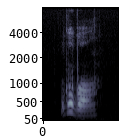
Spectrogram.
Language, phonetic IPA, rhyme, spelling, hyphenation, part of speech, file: Hungarian, [ˈɡuboː], -boː, gubó, gu‧bó, noun, Hu-gubó.ogg
- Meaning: 1. cocoon 2. capsule (poppy head)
